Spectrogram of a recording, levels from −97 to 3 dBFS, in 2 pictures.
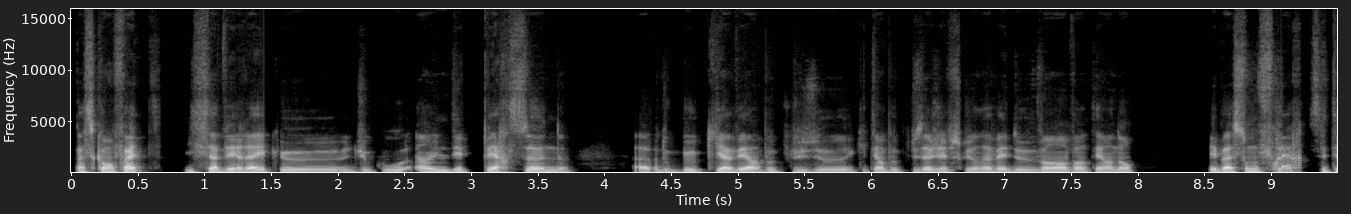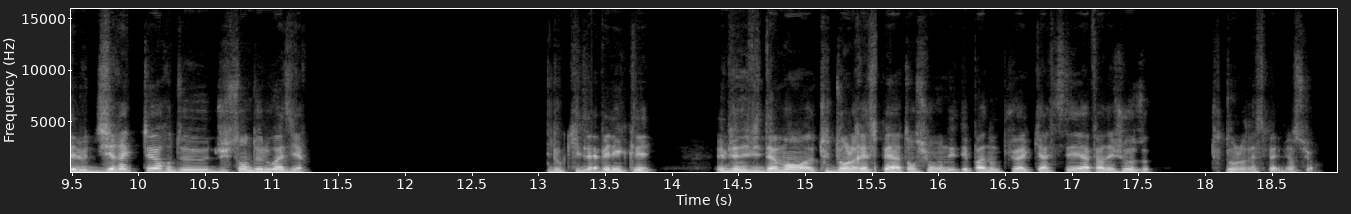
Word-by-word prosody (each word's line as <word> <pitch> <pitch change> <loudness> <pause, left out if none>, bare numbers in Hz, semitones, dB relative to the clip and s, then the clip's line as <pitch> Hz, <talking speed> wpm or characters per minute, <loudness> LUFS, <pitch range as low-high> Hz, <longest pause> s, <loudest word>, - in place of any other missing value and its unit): Parce - - -2
qu'en - - +4
fait, - - +4 0.2
il - - -11
s'avérait 130 +8 +3
que, 110 -6 -4
du 115 +2 -10
coup, 140 +4 -6
un 145 +1 +1
une 145 -1 -2
des 125 0 -2
personnes, 150 -8 +1 0.5
heu, - - +1
donc 110 0 -8
qui - - -2
avait 120 +2 +5
un 120 -1 +3
peu 120 0 -8
plus, 115 +1 -12
heu 110 -1 -4
qui 105 - -20
était 110 - -3
un - - +1
peu 120 0 -9
plus 115 +2 -10
âgée, 125 +4 0
puisqu'il 135 -5 -7
en 115 - -4
avait 115 +2 +1
de 110 -2 -6
20-21 115 0 -1
ans. - - -3 0.5
Et 125 - +1
bah, 130 +1 +6
son 135 +1 -3
frère, 215 - -5
c'était 175 - 0
le 145 - 0
directeur 200 - +2
de 160 0 -1
du 155 +1 -6
centre 190 +3 0
de 185 - +3
loisirs 175 -5 +1 1.8
donc 125 0 -8
il 125 -2 -3
avait 165 - +3
les 185 +1 +2
clés. 160 -3 -2 0.5
Et - - -1
bien 140 +1 +3
évidemment 145 +8 +5
heu, - - -3
tout 140 +6 -7
dans 145 0 +4
le 135 - +5
respect, 155 +1 +3
attention! 140 +3 +2
On 125 - -4
était 110 +2 -4
pas - - +5
non 120 -1 -5
plus 110 - -4
à - - +3
casser, 125 +6 -1
à - - +6
faire 125 - +1
des 125 - 0
choses! 175 +4 -3 0.5
Tout - - -21
dans 120 - -2
le 110 - -5
respect, 130 +5 -7
bien 110 - -10
sûr 115 - -14
125 Hz, 235 wpm, -23 LUFS, 115-155 Hz, 1.8 s, bah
